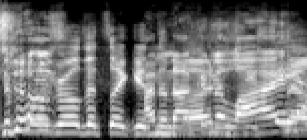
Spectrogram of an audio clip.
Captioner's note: participants chattering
